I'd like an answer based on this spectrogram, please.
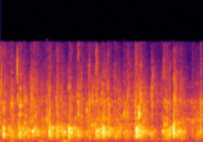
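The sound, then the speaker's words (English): An audience in church applauds, a steady, dense patter of many hands clapping, fairly faint, for the whole short stretch. “So let's applaud the Lord.”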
